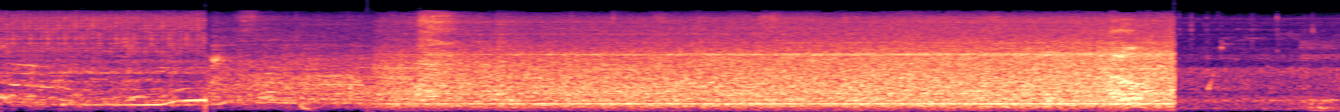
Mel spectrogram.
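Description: Metro train running, heard from inside the carriage: a steady rushing noise with a constant hum and a faint high whine, which cuts off suddenly near the end.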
